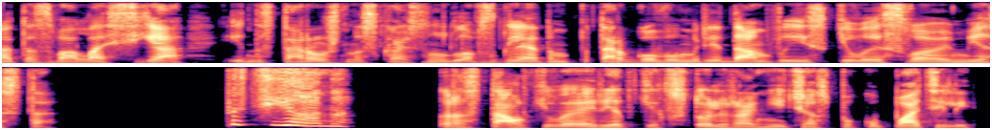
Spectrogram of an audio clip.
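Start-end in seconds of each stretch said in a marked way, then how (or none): 6.0-6.7 much higher voice calling out across the market; shrill call from Алька. A narrator's reading. Алька calls Татьяна across the market, loud high call. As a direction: shout her friend's name from afar. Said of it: "с громким криком кинулась ко мне".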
